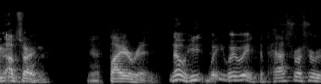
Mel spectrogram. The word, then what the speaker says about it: Byron: The Eagles claimed off waivers a defensive tackle from the Raiders named Byron Young, Byron.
